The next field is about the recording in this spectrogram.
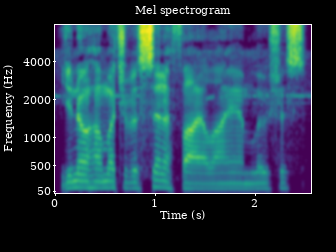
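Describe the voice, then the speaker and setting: A man's voice: low-pitched, flat delivery, a little fast, clean tone, lightly acted. A man voicing a grim masked vigilante who speaks in short, cold, commanding lines. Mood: terse.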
